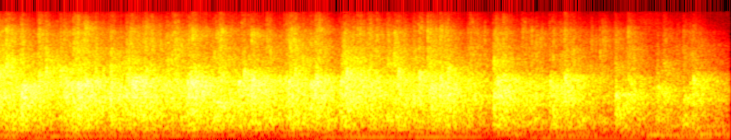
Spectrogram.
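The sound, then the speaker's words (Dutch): An audience in a hall breaks into steady, dense applause, many hands clapping loudly together for a few seconds before it begins to thin out slightly at the end. “Mag ik even een applaus voor Bastiaan, jongens?”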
